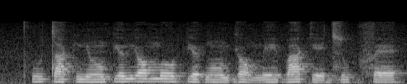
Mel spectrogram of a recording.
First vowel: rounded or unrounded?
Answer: rounded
